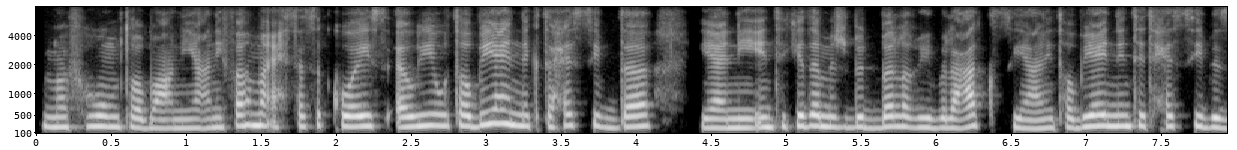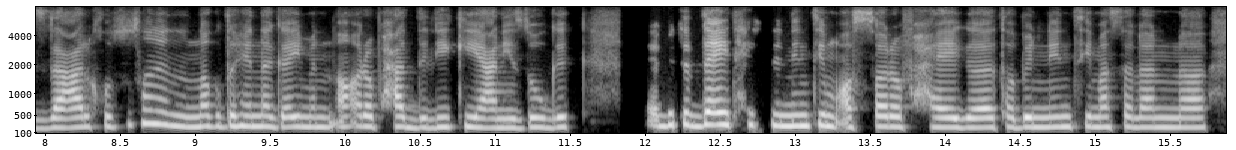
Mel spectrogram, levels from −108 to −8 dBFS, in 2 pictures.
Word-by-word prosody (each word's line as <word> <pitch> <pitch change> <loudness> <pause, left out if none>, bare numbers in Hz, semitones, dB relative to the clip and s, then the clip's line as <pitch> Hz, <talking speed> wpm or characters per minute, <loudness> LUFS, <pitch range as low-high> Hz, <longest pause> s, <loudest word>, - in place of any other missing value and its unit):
مفهوم 230 +1 -1
طبعًا، 205 -3 -3
يعني 205 +2 -4
فاهمة 255 +2 +1
إحساسِك 245 +1 -7
كويِّس 245 0 +2
أوي، 240 +3 +1
وطبيعي 260 +4 +1
إنِّك 260 -4 0
تحِسِّي 260 +2 -5
بده، 235 +3 0 0.3
يعني 210 0 0
أنتِ 225 +2 -1
كده 245 +1 +2
مش 230 -2 -1
بتبالغي، 225 0 0
بالعكس 215 +3 -3
يعني 200 0 -3
طبيعي 230 +4 +1
إن 250 -1 +3
أنتِ 250 0 0
تحِسِّي 245 0 -4
بالزَّعل، 220 +1 +1
خصوصًا 260 +6 -4
إن 260 -3 0
النَّقد 240 +1 0
هنا 245 -1 +2
جاي 230 +1 +1
من 230 +2 -2
أقرب 240 -1 +1
حَدّ 235 -4 0
ليكِ 225 +3 -3
يعني 210 -2 +1
زوجِك، 225 +2 -2 0.6
بتبدأي 280 +1 +6
تحِسِّي 275 0 -4
إن 250 0 +5
أنتِ 255 +1 +3
مقصِّرة 235 0 +2
في 230 - -11
حاجة، 220 -1 +2
طب 220 0 -4
إن 225 0 +4
أنتِ 235 +1 -2
مثلًا 225 -1 -1
230 Hz, 170 wpm, -26 LUFS, 220-245 Hz, 0.6 s, بتبدأي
